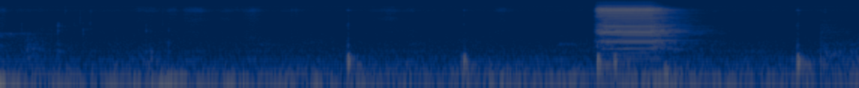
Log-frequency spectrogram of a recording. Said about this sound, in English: And so you can see from the interruption, my front doorbell ringing, that things are real.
